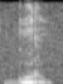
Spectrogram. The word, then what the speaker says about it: guru: Either Guru or Brahaspati. Okay, I must correct these two words. The word is Gu-ru. Both are Hraswa short letters.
